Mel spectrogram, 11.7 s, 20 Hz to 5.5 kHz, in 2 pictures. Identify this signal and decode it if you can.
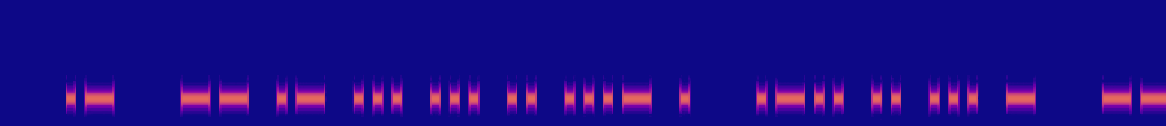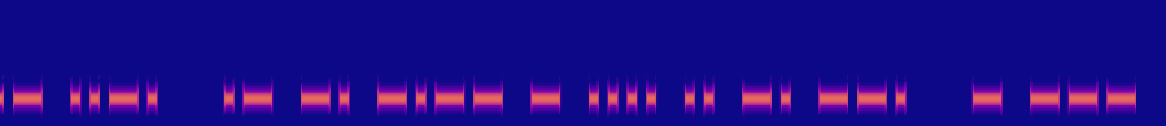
Morse code, heard as a keyed tone, about 25 wpm, 600 Hz. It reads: A MASSIVE LIST OF ANYTHING TO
